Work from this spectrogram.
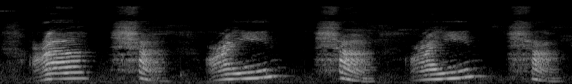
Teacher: tenggorokan bagian tengah, yaitu di daerah epiglotis atau katup tenggorokan yang bertemu dengan dinding tenggorokan. Keluar huruf ain dan ha.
